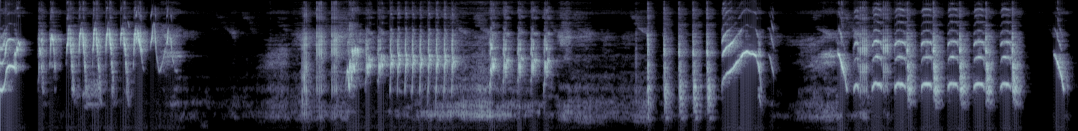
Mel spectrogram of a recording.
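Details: Javan myna singing vigorously: bursts of rapid repeated notes, buzzy rattling trills and sharp down-slurred whistles, with short pauses between phrases and a fast run of clipped, metallic notes near the end; no other clear sounds.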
